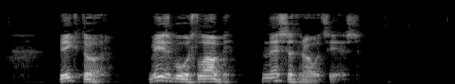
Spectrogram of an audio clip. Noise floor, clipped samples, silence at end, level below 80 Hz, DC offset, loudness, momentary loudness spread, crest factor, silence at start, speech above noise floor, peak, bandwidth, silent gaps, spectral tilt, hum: -73 dBFS; under 0.1%; 0.95 s; -62 dBFS; under 0.1%; -21 LUFS; 18 LU; 20 dB; 0.6 s; 52 dB; -2 dBFS; 11.5 kHz; none; -2.5 dB/octave; none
